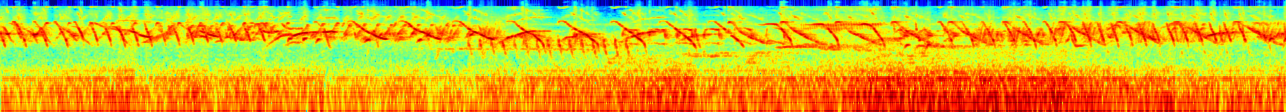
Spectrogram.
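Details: Canary contest training song, five-in-one material: rapid chattering trills and sharp up-and-down sweeps packed closely together, continuous throughout, with a faint low rumble in the background.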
